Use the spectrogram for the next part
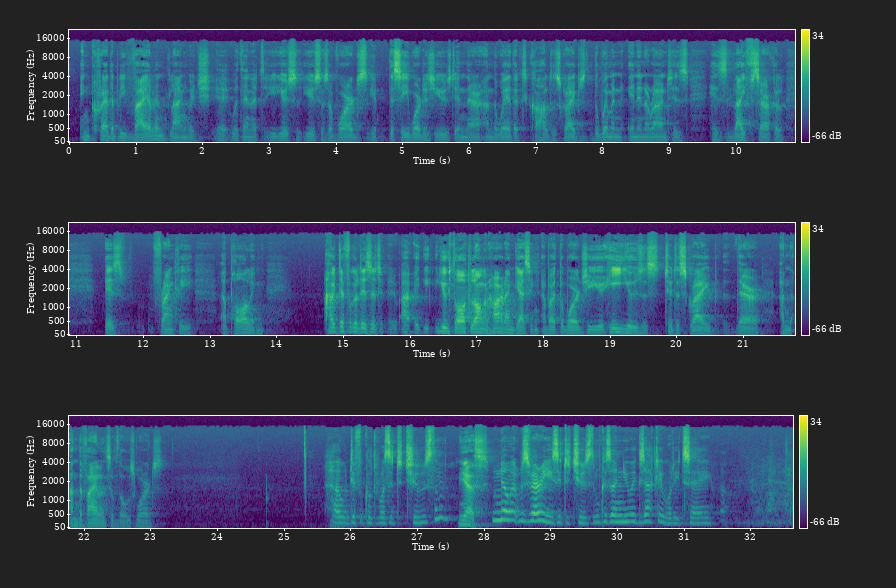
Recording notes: Arena Special. Live from the Pavilion Theatre Dun Laoghaire.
